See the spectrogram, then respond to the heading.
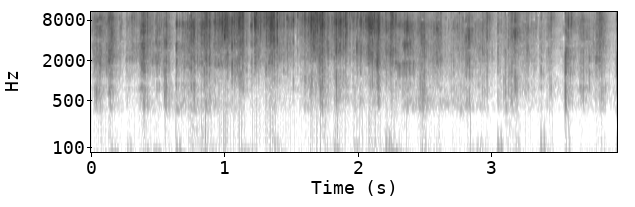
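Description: A small, hollow printed cardboard box of fruit bars is held in the hands and tapped and scratched with long acrylic nails. The result is a steady stream of quick, dry, crinkly scratches and taps that are bright and high with almost no low end, each one dying away instantly.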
